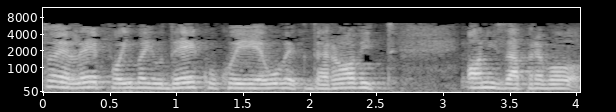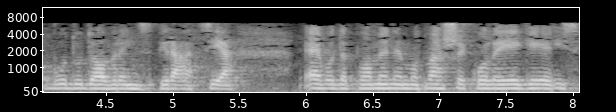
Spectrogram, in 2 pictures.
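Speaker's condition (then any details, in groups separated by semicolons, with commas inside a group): No condition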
